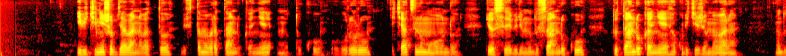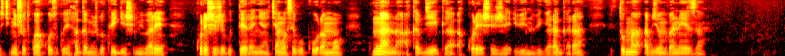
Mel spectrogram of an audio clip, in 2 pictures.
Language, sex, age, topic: Kinyarwanda, male, 18-24, education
